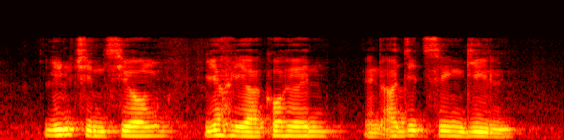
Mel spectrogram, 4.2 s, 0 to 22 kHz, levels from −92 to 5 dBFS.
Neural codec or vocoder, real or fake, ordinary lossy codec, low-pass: codec, 16 kHz, 4 kbps, FunCodec, trained on Chinese and English, 50 frames a second; fake; none; 7.2 kHz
